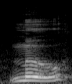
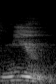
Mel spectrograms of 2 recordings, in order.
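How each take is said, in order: First: It sounds like a cow's moo. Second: It does not sound like a cow's moo. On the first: The speaker calls it wrong. "not moo. it's not a cow" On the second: The speaker calls it right. "it's mu"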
